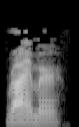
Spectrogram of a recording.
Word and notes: rimer: British English

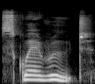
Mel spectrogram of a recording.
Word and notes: square root: British English

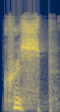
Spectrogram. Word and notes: crisp: American English

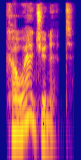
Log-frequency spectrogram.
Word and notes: coadunate: British English

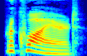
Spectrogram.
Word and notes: required: American English

